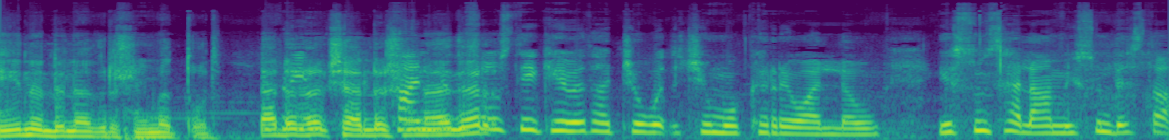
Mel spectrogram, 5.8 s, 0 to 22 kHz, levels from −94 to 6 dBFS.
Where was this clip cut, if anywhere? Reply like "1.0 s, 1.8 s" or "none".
1.3 s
